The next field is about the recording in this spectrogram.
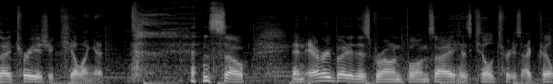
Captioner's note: laughs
